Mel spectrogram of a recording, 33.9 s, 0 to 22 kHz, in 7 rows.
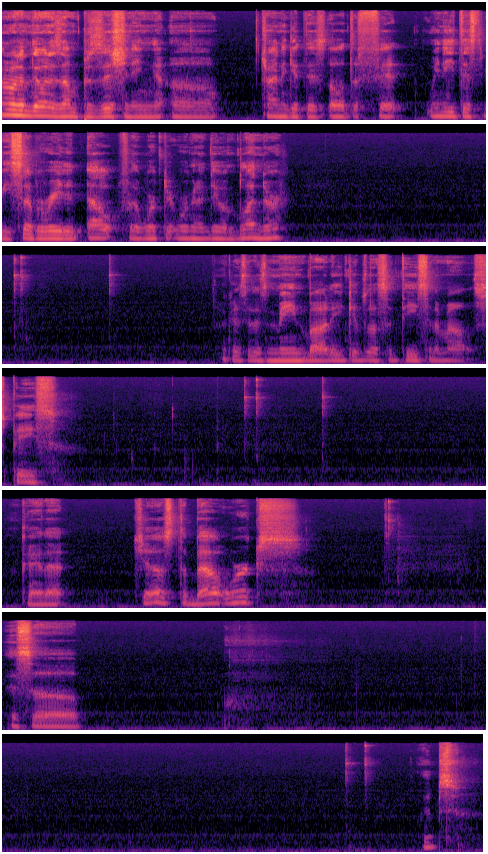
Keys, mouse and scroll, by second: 0.9 click, 1.9 click, 9.9 click, 10.9 click, 17.0 click, 17.8 click, 32.6 click, 33.5 click, 33.6 click.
